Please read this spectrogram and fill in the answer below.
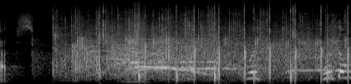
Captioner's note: crowd Applauds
